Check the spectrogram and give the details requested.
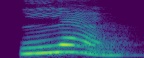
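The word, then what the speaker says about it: lamb: सो our second word is लैम इट्स नॉट लैम इट्स लैम जो बी है वो silent रहेगा a young sheep the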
